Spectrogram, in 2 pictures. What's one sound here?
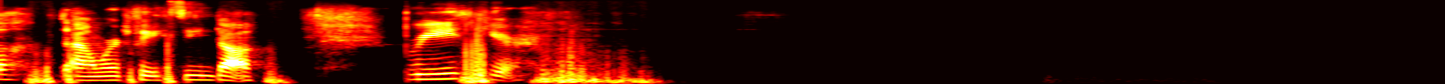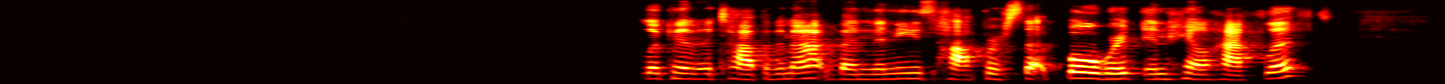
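A woman speaks calmly and slowly close to a microphone, with pauses.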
